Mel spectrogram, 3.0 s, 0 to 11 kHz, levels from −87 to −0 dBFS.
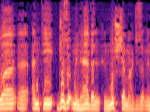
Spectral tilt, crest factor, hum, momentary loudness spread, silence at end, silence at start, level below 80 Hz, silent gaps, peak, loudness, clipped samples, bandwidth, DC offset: -5.5 dB/octave; 8 dB; none; 6 LU; 0 s; 0 s; -40 dBFS; none; 0 dBFS; -8 LUFS; 2%; 11 kHz; under 0.1%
